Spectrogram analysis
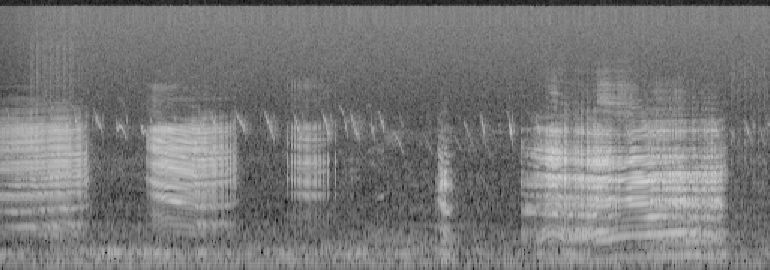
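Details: Red deer during the autumn rut in Richmond Park: a series of four drawn-out, harmonic groaning roars, the first three short and evenly spaced, the last the longest at about two seconds, over a low background rumble.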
